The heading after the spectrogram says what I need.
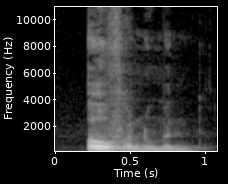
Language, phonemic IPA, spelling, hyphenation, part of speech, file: Dutch, /ˌoːvərˈnu.mə(n)/, overnoemen, over‧noe‧men, verb, Nl-overnoemen.ogg
- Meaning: to rename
